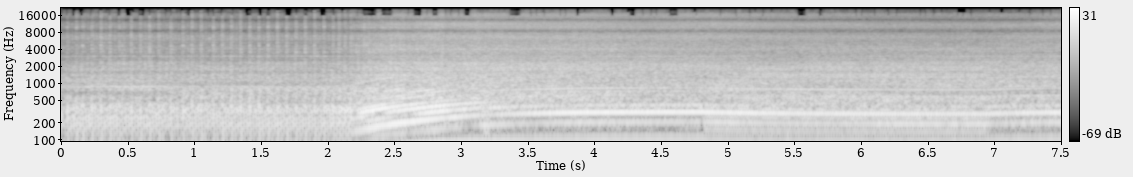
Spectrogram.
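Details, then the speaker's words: Echo PB413H two-stroke backpack blower on a new aftermarket Chinese carburetor with an NGK plug; idle snaps up to a high, steady whine held level at wide open throttle; normal full throttle, close to the specified 6,400 rpm on the plug-wired tach. "Supposed to be about 6,400. We're close enough."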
